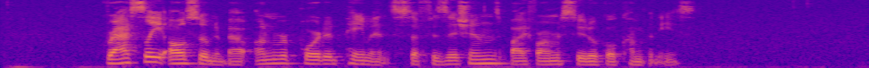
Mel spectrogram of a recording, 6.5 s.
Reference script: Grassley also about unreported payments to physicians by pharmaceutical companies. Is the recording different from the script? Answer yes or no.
no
